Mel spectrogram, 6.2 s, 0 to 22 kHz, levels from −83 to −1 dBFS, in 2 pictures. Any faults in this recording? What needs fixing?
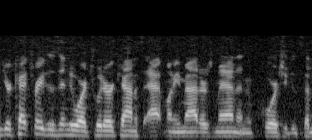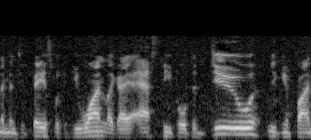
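Soft consonants and word endings sound swallowed and faint through the first 4.3 seconds, losing about a second and a half of speech in total, and again from 4.62 to 5.27 s and from 5.69 to 6.1 s. At worst the sound drops by about 18 dB. This is speech cut by the noise suppressor: it judged quiet speech to be background and turned it down along with the room noise. To prevent it, lower the suppressor's aggressiveness or raise its speech-protection threshold so low-level speech is not classed as noise.

A brief smeared, phasey patch sits at 2.40 to 2.43 s. That is AAC frame loss with concealment. About 20 ms of coded audio never arrived, which fits two short low-delay frames, and the decoder filled the gap by rebuilding a guess from the last good spectrum rather than leaving silence. The guessed spectrum doesn't match the real sound, so the patch smears. 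The light roughness of the low-delay AAC encoding, likely AAC-ELD, plays no part in this dropout. To prevent it, add jitter buffering or forward error correction on the transport so frames are not dropped.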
